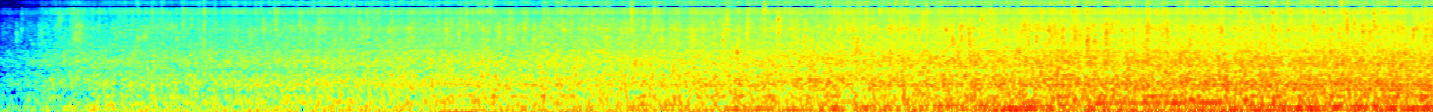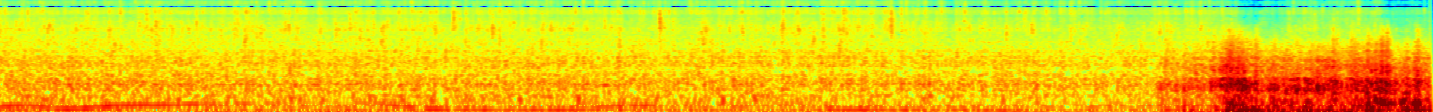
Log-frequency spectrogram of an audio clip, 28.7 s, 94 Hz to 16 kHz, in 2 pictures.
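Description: Thunderstorm: steady rain hiss fading in, with a low rumble of thunder through the middle. About 26 seconds in, a much louder clap of thunder breaks suddenly and keeps rumbling.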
